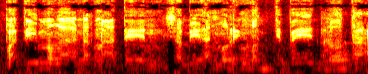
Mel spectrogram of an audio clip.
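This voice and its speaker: A man's voice: fairly high pitch, steady tone, normal speed, bright, forceful tone. A man playing a thrifty, stern but caring father in a Filipino radio drama. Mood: firm, advising.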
